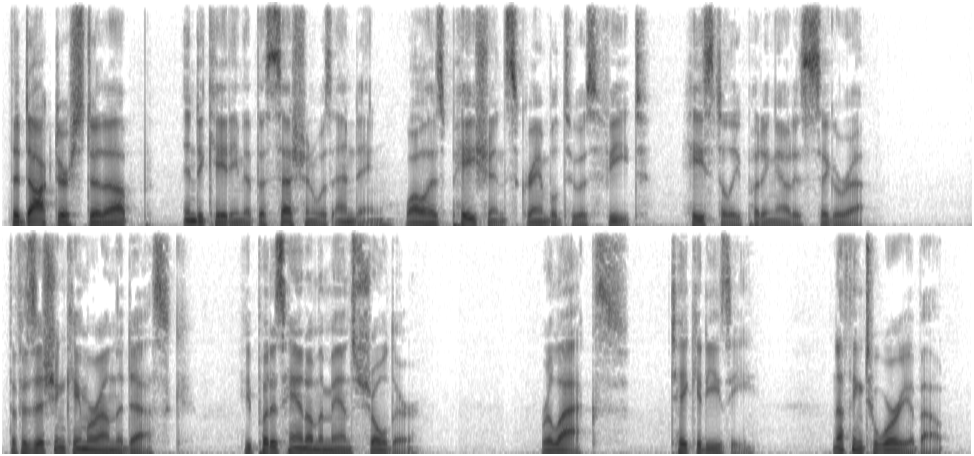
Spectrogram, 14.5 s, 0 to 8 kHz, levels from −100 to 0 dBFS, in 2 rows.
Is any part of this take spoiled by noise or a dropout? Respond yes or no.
no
